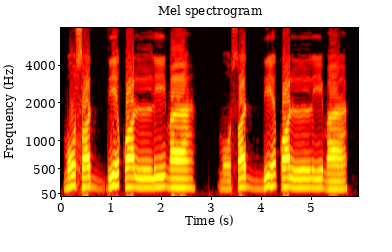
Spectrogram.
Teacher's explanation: diganti menjadi huruf lam maka Kenapa dinamakan Idam Idam artinya memasukkan memasukkan apa suara nunnya kepada huruf lam tapi tidak boleh disertai dengan gunah · Awalnya kalau kita baca musaddiqan, karena bertemu dengan huruf lam, tanwinnya masuk ke huruf lam. Suara n-nya dihilangkan diganti menjadi huruf lam. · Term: Idgham bila gunah, idgham bila gunnah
